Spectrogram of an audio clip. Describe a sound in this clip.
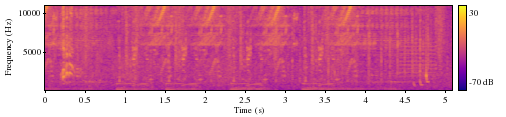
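A handheld scanner hums and beeps.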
